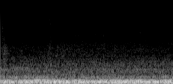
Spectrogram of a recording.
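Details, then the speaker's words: Volkswagen Touareg V10 5L biturbo, on a road test after repairing a turbo intake pressure loss (codes P2279/P0299, previously limp mode, black smoke, judder) and clearing the faults: smooth, even low rumble with no surging while driving. Normal running; no limp mode or smoke. "à première vue tout va bien en quelques secondes il se mettait en mode dégradé"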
